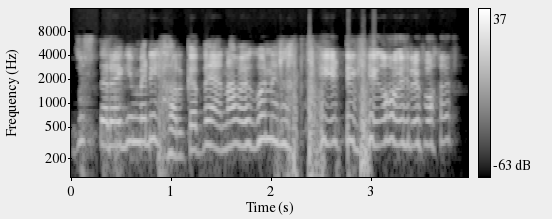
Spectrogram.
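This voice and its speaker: Young indian woman vlogging, chatty and loud, high kiddish voice, flat dry phone audio. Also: normal speed, dry recording, lo-fi sound. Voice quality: childlike voice. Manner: chatty, self-mocking, loud and excitable. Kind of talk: casual vlog chat. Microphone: phone on tripod.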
